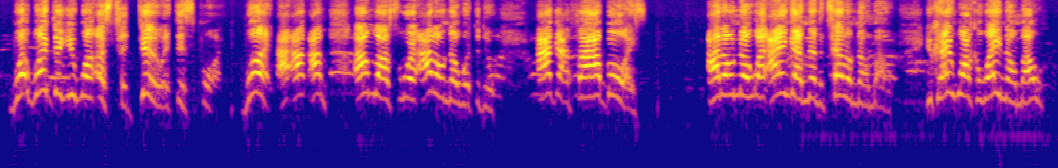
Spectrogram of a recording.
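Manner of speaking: frustrated, fed-up, stumbling outpouring. A parent of five boys speaks to an interviewer, frustrated. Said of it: "I hear the frustration".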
